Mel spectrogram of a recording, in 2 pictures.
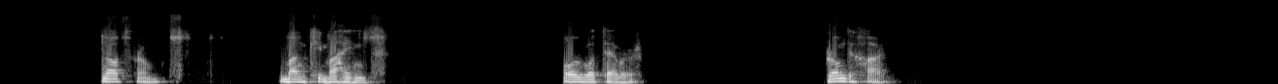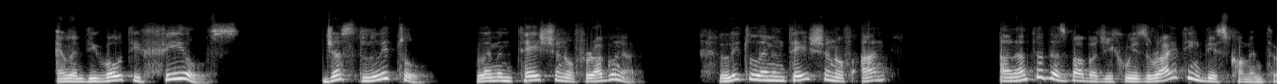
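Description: A middle-aged man speaks in short bursts and then at length through an online call.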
